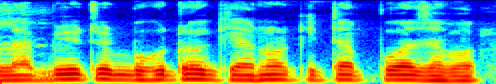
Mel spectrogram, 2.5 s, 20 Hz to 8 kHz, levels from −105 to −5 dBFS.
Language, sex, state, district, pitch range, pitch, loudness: Assamese, male, Assam, Kamrup Metropolitan, 120-130 Hz, 130 Hz, -15 LUFS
